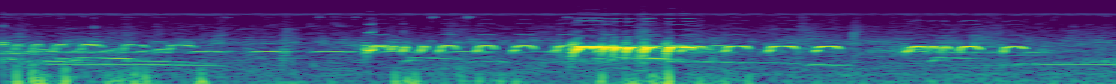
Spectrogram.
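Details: A local zebra dove sings eagerly to provoke rival doves into answering, giving a string of quick, hooked cooing notes that swell into a loud rolling burst, then soften into shorter repeated coos.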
